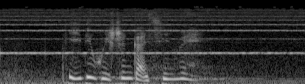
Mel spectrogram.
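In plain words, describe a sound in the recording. A young woman speaks softly and earnestly.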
